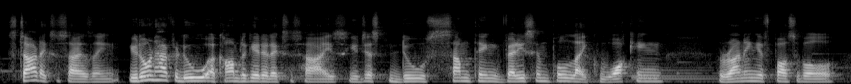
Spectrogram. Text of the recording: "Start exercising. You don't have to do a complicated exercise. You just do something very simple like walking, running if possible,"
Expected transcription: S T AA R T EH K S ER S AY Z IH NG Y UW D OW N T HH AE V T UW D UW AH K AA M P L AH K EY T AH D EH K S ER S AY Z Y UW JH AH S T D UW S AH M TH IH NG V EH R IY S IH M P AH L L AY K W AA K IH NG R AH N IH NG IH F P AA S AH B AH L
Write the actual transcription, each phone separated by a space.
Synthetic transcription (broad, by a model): S T AA R T EH K S ER S AY Z IH NG Y UW D OW N T HH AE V T UW D UW AH K AA M P L AH K EY T AH D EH K S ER S AY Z Y UW JH AH S T D UW S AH M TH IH NG V EH R IY S IH M P AH L L AY K W AA K IH NG R AH N IH NG IH F P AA S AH B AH L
